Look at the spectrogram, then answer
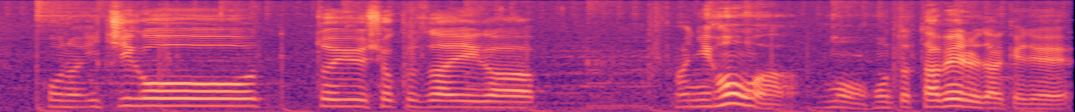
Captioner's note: speaks in foreign language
